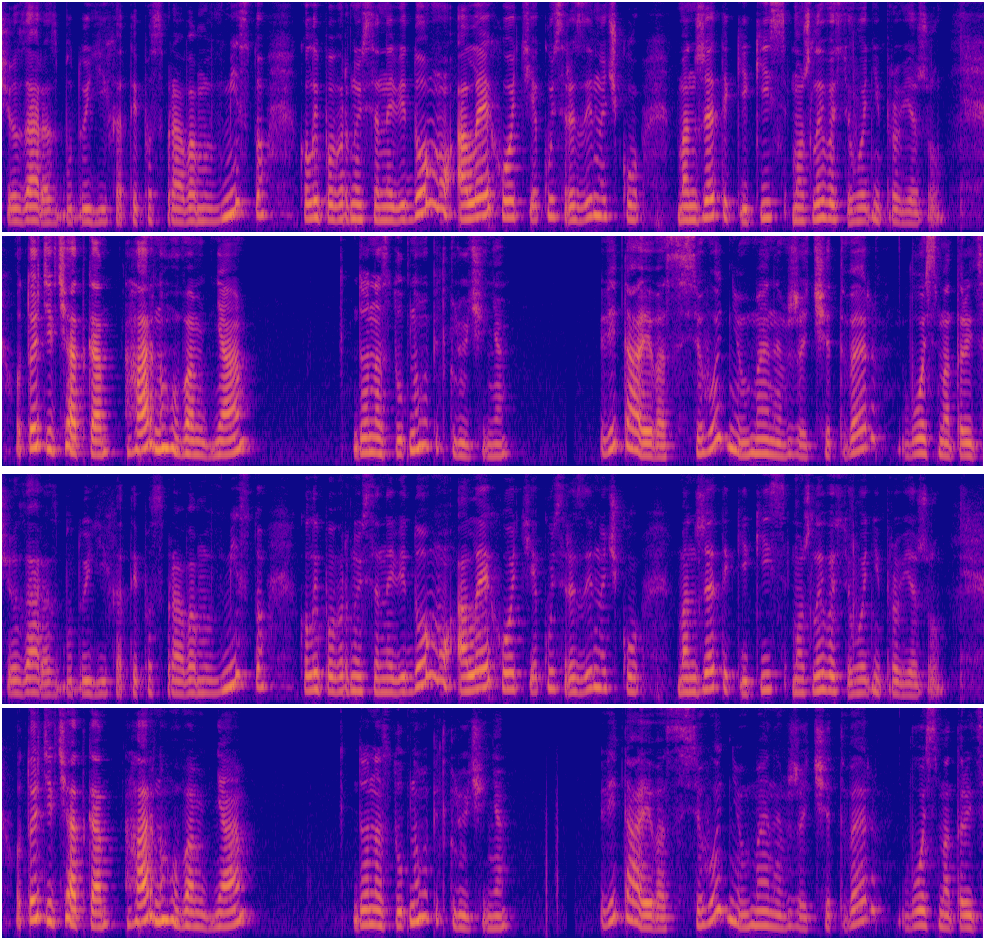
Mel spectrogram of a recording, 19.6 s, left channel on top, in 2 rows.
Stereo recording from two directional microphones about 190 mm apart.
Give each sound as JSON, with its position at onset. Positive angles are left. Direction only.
{"t": 0.0, "sound": "speech", "side_deg": 25}
{"t": 13.4, "sound": "speech", "side_deg": 10}
{"t": 15.8, "sound": "a woman's voice", "side_deg": 15}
